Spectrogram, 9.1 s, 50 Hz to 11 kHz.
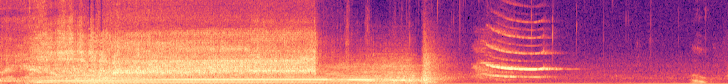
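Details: Grandfalls Pro pressure washer with 1.1 mm orifice, foam cannon: pump hums steadily, then shuts off and a shrill falling firework-like whistle screams about a second as the pressure relief valve vents; annoying relief valve whistle.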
